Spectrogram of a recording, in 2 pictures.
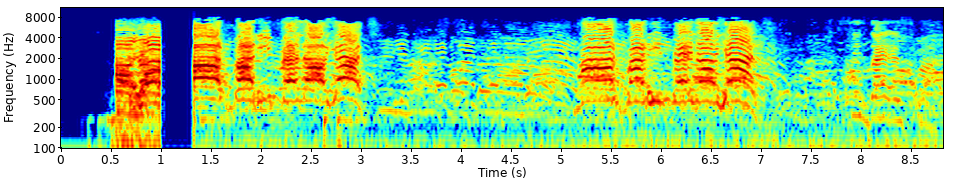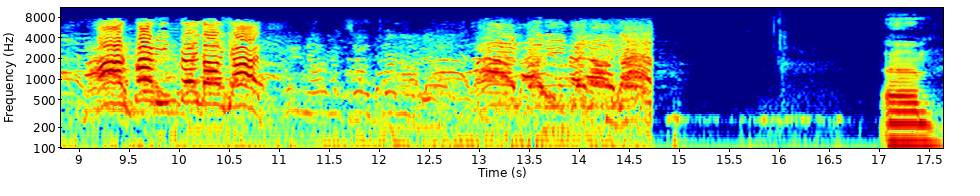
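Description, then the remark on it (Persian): A protesting crowd in Tehran, in front of an education department office on 13 Esfand, shouts at officials loudly in rhythmic, chant-like bursts separated by short pauses, sounding forceful, before dropping to quiet murmuring near the end. “خب این دیگه شدیدترینش بود. جای دیگه فریاد زدن سر رؤسا از منطقه یک، منطقه دو، منطقه فکر کنم هشت، خود منطقه پنج از همه خب شدیدتر بود.”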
